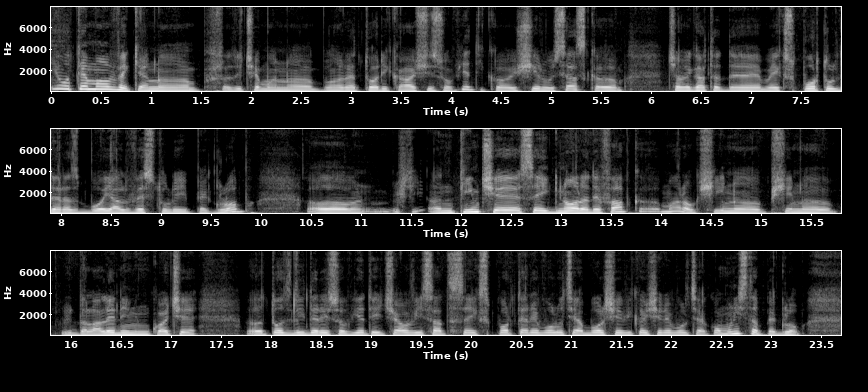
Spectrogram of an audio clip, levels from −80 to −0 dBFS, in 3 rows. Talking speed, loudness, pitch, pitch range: 140 wpm, -16 LUFS, 155 Hz, 140-170 Hz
